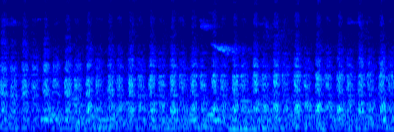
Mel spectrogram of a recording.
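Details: Doberman dog panting after a run: fast, regular breathy pants repeated about twice per second, steady throughout with no other clear sounds.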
